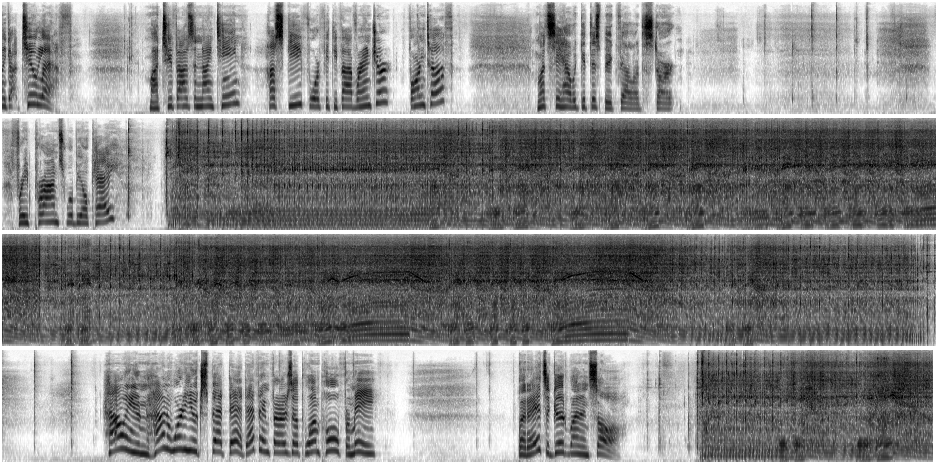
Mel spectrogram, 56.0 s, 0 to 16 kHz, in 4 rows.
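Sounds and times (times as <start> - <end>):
chainsaw idling and revving: 16.5 - 42.1, 52.4 - 56.0.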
